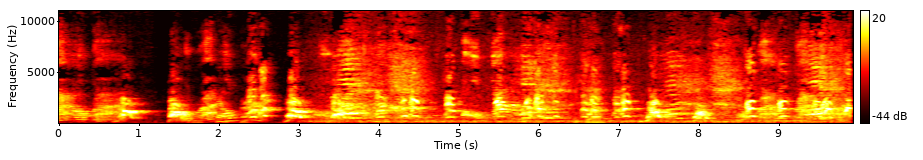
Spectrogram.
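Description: Several dogs bark over and over, loud, their overlapping yelps forming a dense, nearly continuous chorus with a harsh, honking edge that lasts the whole stretch.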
